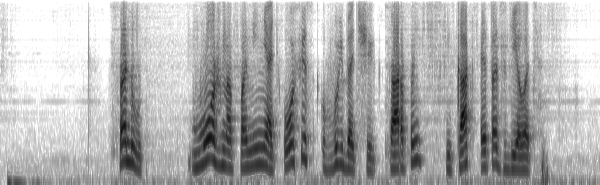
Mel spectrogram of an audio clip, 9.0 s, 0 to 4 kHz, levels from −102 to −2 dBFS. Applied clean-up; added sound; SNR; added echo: neural separator model SepFormer DNS4.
